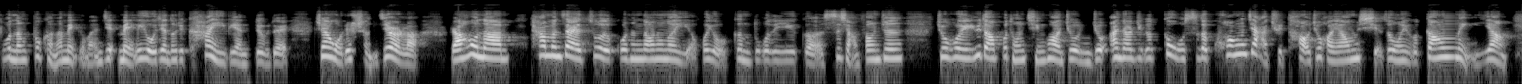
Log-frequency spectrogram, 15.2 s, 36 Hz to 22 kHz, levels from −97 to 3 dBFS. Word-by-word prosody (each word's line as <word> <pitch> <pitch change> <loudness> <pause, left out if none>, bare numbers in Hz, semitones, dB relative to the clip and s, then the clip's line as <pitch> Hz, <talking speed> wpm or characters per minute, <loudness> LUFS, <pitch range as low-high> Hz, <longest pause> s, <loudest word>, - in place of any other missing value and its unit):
不 275 +2 -6
能 230 0 -2
不 295 +5 -10
可 - - -8
能 220 - -6
每 220 - 0
个 - - -15
文 175 - -9
件 245 +2 -3
每 225 -4 +2
个 240 - -6
邮 235 -4 +2
件 240 +1 -1
都 230 - -5
去 230 - -6
看 320 -1 +1
一 195 - -8
遍， 185 -3 -5
对 205 -1 -4
不 - - -15
对？ 190 0 -5 0.2
这 310 - +2
样 295 - +6
我 - - -1
就 235 - 0
省 290 +4 -5
劲 295 +1 +5
儿 - - +6
了。 - - 0 0.3
然 245 +2 +9
后 340 0 +5
呢， 255 -3 +6 0.2
他 330 0 +3
们 315 -1 +3
在 295 -6 +7
做 300 - -4
的 485 - +2
过 255 - -4
程 245 0 -5
当 245 0 0
中 250 - -3
呢， 240 -1 -1
也 205 - -9
会 250 0 -6
有 - - -6
更 245 -5 -8
多 230 +1 -8
的 220 - -9
一 215 0 -9
个 190 -4 -6
思 280 +9 -2
想 250 - -1
方 240 0 -2
针。 260 0 0 0.4
就 285 -1 -2
会 270 -2 +1
遇 325 - -1
到 265 -4 +6
不 295 +3 -8
同 230 0 -5
情 220 -2 -6
况， 245 -4 +1
就 245 -2 -2
你 200 -1 -11
就 245 +3 0
按 270 +2 +3
照 265 - +2
这 260 -1 -9
个 265 +1 -6
构 265 -1 -3
思 265 +2 -5
的 265 - +1
框 345 +5 +1
架 370 -1 +4
去 430 +4 -8
套， - - +1
就 285 0 -6
好 230 -3 0
像 215 +1 0
我 - - -4
们 260 +1 -3
写 435 +10 +2
作 250 -1 -3
文 225 0 -4
有 - - -8
一 - - -16
个 205 - -11
纲 285 +1 +3
领 285 +2 -5
一 360 - -20
样。 - - +2
250 Hz, 360 characters per minute, -22 LUFS, 230-285 Hz, 0.4 s, 然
